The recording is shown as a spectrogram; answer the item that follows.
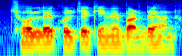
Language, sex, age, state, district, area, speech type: Punjabi, male, 18-30, Punjab, Rupnagar, urban, read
